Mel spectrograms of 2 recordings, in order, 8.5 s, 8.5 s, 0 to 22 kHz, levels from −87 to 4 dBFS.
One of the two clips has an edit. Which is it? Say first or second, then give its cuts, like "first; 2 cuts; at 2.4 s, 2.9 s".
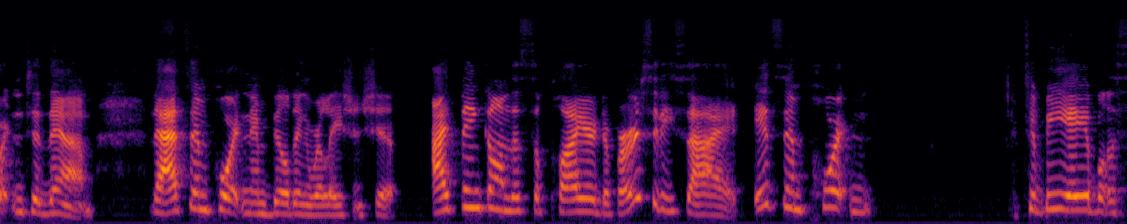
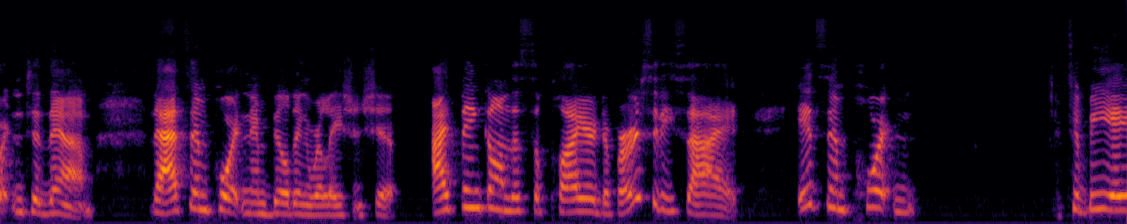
first; 1 cut; at 5.6 s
